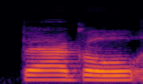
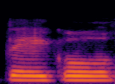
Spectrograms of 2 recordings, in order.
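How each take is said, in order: First: It is said with a Wisconsin accent. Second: It is said with a standard accent. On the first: "Vag bagel" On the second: "instead of bagel"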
